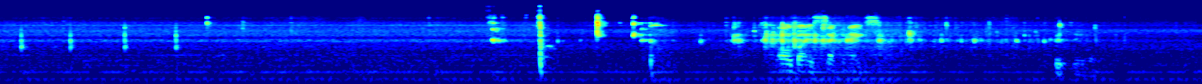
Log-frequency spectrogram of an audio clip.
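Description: Faint clicks about half a second apart, then a few sharper clicks, then a brief stretch of quiet, muffled voice about eight seconds in.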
